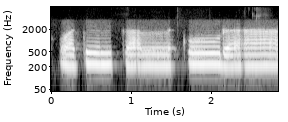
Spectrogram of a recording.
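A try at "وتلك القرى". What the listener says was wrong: কুরা উ লম্বা হবে না, রা লম্বা হবে। হ্যাঁ, ওয়াতিলকাল কুরা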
